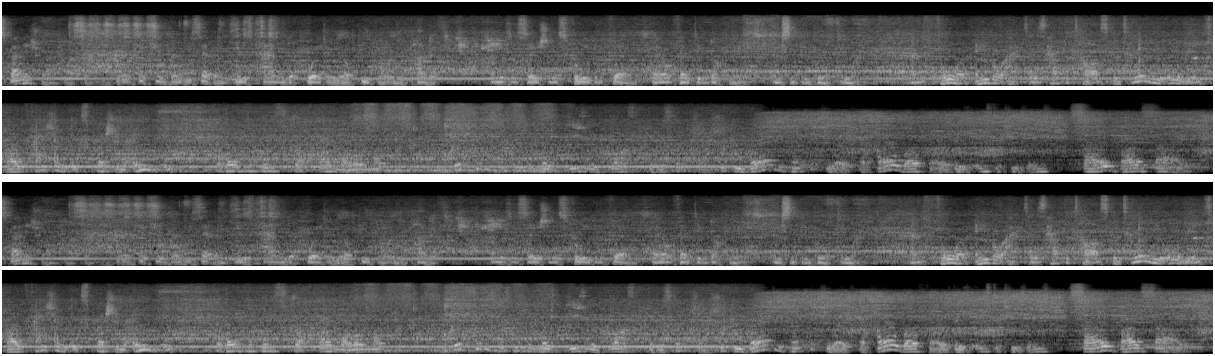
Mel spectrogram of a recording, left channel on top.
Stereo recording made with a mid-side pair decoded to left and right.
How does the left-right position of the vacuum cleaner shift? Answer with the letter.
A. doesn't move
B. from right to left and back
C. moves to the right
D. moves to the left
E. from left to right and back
C.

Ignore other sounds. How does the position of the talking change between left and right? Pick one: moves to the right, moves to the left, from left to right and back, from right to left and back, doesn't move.
moves to the right.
